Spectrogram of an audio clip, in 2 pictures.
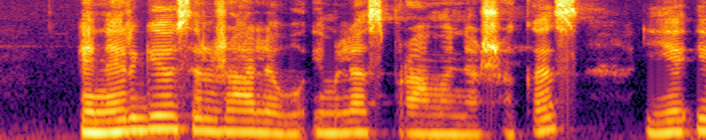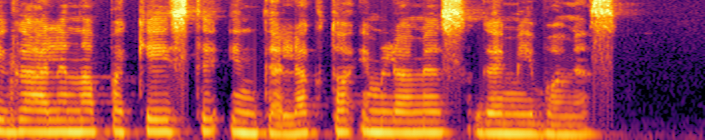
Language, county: Lithuanian, Vilnius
